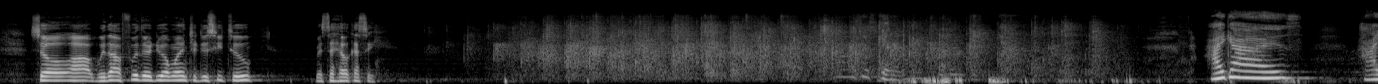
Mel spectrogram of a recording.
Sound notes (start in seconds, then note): 4.3 audience applauds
